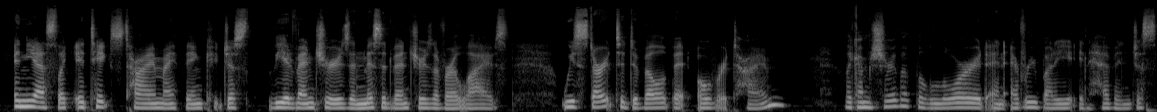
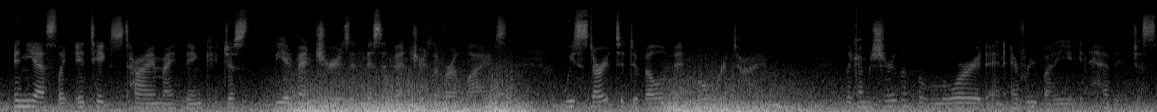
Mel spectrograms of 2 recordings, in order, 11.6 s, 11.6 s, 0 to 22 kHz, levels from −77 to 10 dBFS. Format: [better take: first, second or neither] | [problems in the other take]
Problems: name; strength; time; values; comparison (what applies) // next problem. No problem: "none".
first | wind noise on the microphone; heavy; 2 dB above the speech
